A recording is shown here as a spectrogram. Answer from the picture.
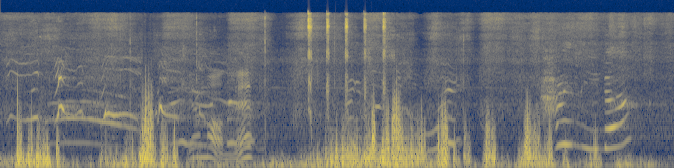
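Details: Five-week-old Labrador Retriever puppies, part of a litter of six, try a dip in the baby pool where they were born. Short high, wavering whines rise and fall between people talking and laughing, with water sloshing underneath.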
